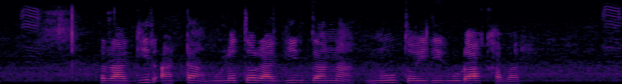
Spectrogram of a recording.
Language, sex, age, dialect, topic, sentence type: Bengali, male, 60-100, Western, agriculture, statement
